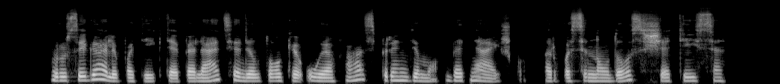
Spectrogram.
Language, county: Lithuanian, Utena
